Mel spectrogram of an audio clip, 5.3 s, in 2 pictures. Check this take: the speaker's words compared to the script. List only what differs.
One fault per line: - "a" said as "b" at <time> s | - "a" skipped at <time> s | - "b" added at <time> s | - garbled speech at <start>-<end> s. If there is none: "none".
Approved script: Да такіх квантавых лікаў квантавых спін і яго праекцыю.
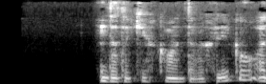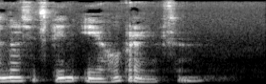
- "квантавых" said as "адносяць" at 2.7 s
